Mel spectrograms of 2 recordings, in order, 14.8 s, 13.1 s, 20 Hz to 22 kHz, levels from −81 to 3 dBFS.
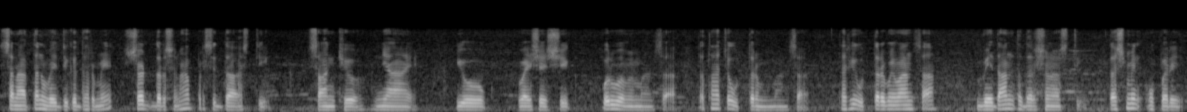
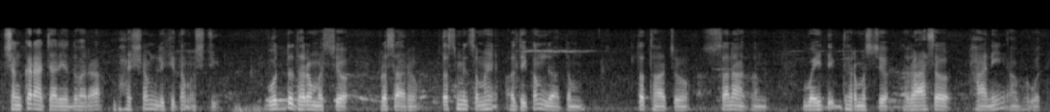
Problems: constant background noise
